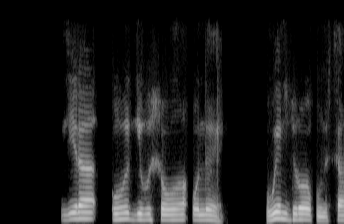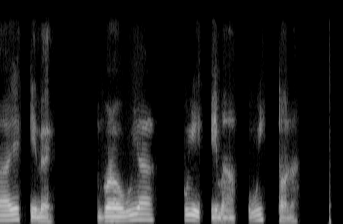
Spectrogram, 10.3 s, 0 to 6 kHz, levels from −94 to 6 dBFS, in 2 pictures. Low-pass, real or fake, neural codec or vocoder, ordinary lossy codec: 5.4 kHz; fake; codec, 16 kHz, 1 kbps, X-Codec, HuBERT features, trained on balanced general audio; AAC, 48 kbps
